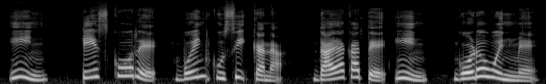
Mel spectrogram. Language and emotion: Santali, neutral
